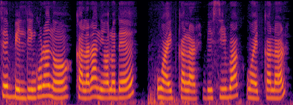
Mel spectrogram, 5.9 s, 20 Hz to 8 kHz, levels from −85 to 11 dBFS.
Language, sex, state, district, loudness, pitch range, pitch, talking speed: Chakma, female, Tripura, West Tripura, -15 LUFS, 225-255 Hz, 235 Hz, 110 wpm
